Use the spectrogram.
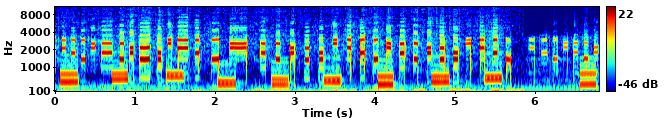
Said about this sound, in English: And when you hear these beeps, friends, there'll be a lapse of only 65 seconds on the monitor beacon.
